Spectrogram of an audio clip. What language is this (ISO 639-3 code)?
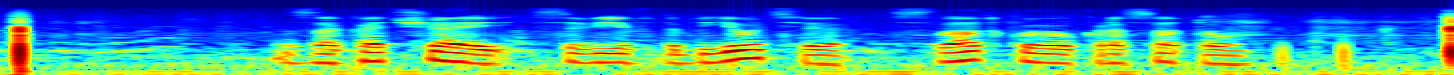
rus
